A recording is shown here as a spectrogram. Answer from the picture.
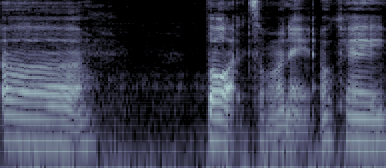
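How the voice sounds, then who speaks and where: A woman is speaking. There is audible room echo on the recording. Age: 30s. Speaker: tarot reader. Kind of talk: casual chat. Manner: halting.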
